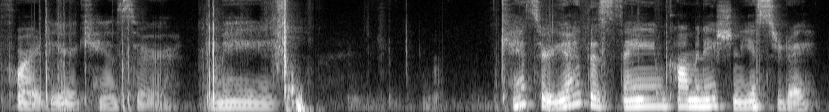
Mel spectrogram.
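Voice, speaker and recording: A woman's voice: low-pitched, measured pace, very noisy. A woman giving a livestream tarot reading, chatty and teasing, reading out viewer comments. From Russia. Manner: chatty, teasing, sings snatches of old songs. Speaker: tarot reader.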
